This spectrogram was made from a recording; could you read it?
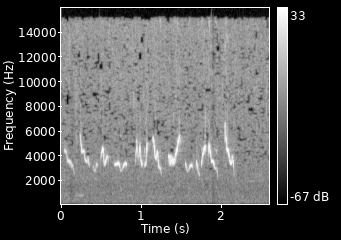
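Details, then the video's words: Fast, continuous twittering from a white-eye known as kecial, a chain of high warbled notes rising and falling in quick succession for about two seconds, then silence. "Relaksasi Suara Kecial"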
